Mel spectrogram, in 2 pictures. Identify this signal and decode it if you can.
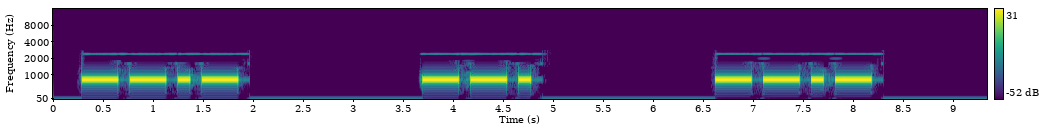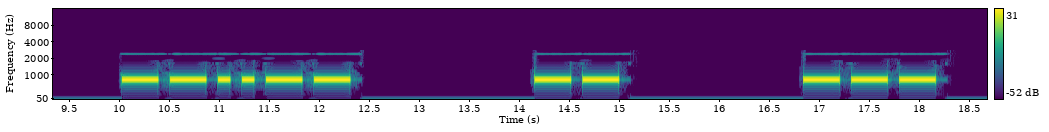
Morse code, heard as a keyed tone, about 10 wpm, 800 Hz. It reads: Q G Q , M O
